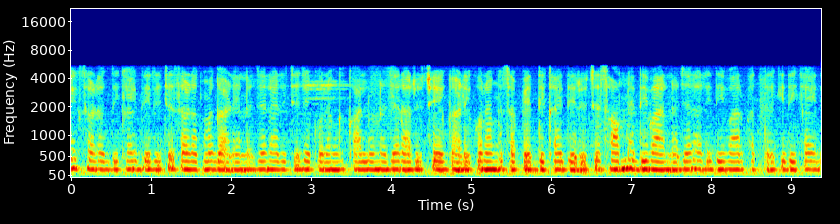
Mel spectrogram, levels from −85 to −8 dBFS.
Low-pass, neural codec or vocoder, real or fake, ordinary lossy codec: 5.4 kHz; vocoder, 24 kHz, 100 mel bands, Vocos; fake; none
